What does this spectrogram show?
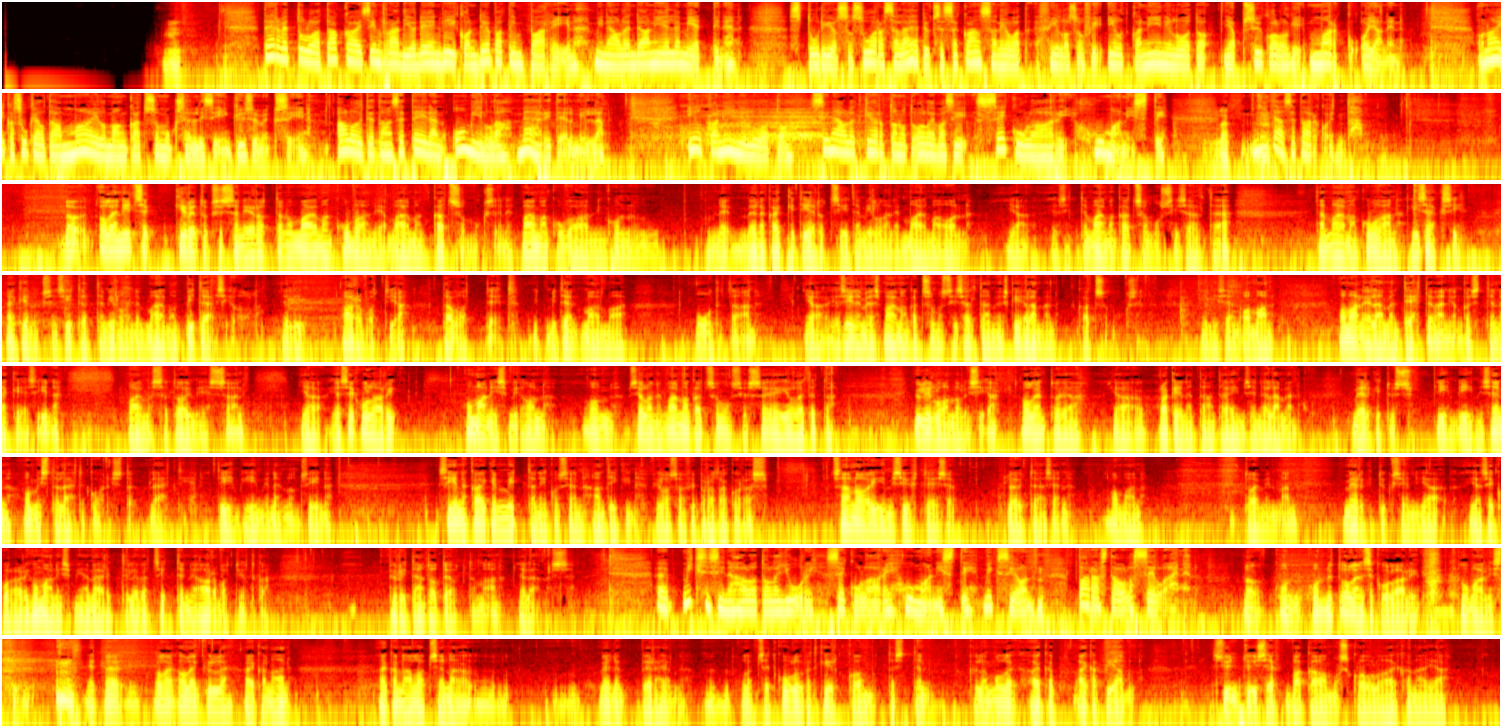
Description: Radio Dein Viikon debatissa puhuttiin tällä viikolla siitä, mikä merkitys sekulaarilla tai kristillisellä maailmankatsomuksella on onnellisuuden takeeksi.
